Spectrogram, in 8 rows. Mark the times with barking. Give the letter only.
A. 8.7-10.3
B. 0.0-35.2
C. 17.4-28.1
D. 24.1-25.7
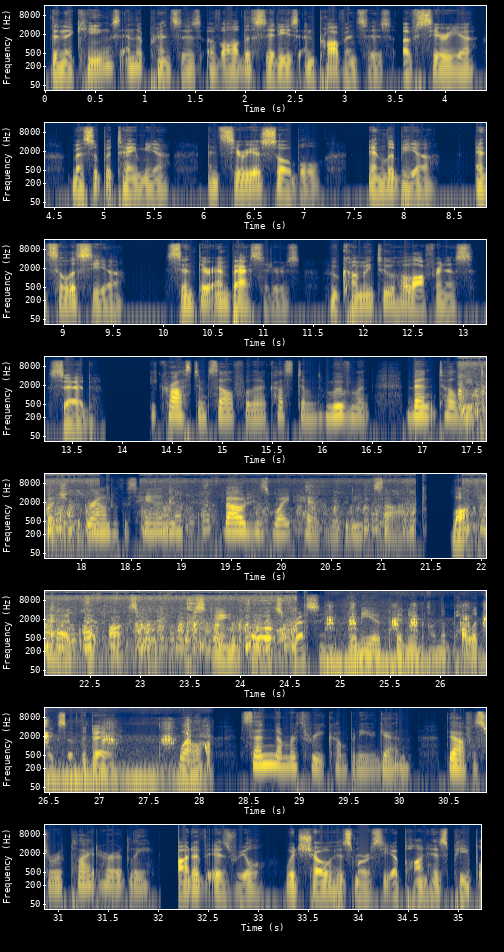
D.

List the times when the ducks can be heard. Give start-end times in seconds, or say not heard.
17.4-28.1.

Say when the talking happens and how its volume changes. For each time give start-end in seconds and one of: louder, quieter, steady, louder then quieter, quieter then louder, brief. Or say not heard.
0.0-35.2 steady.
